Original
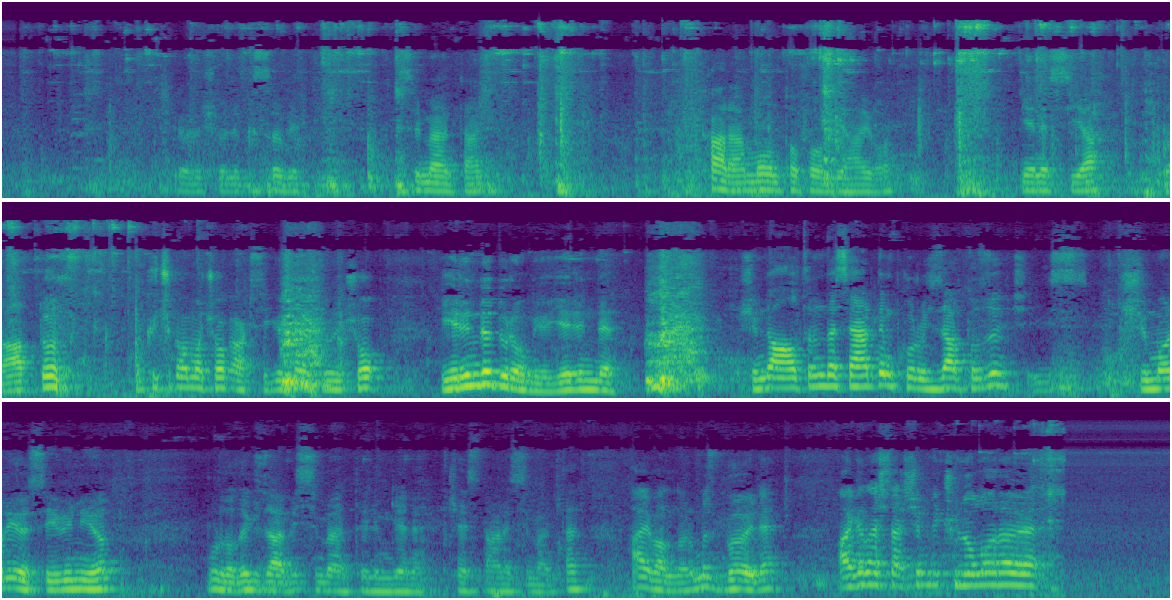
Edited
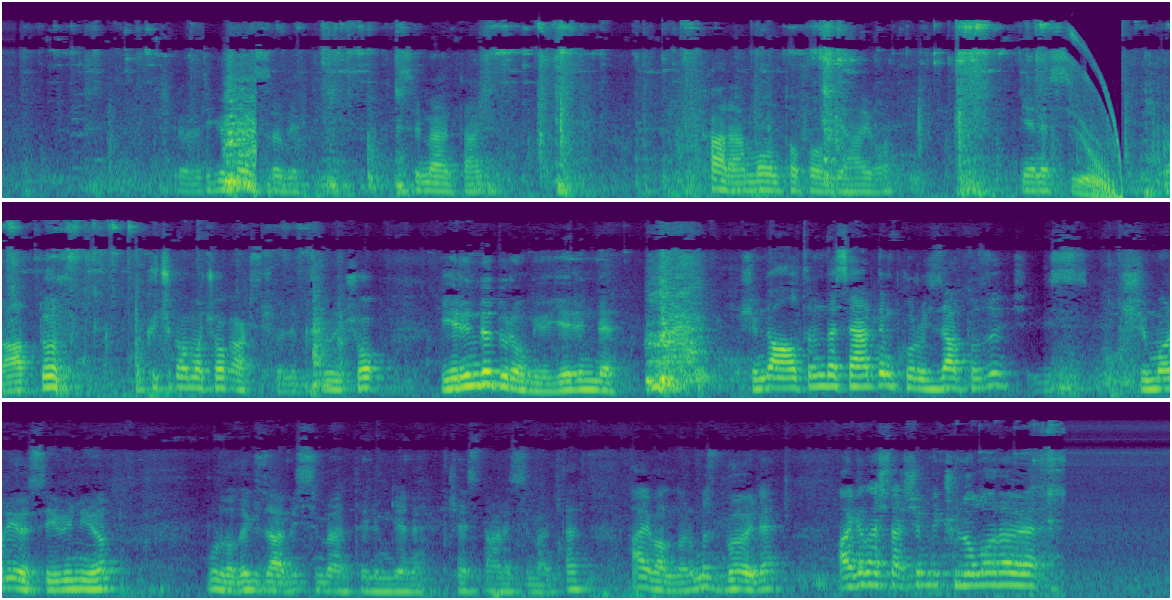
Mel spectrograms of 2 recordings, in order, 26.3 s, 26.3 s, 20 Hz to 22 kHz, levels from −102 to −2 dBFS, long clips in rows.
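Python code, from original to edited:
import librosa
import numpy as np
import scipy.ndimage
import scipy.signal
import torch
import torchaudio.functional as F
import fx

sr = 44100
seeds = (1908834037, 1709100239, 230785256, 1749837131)

y = fx.edit(x, sr, fx.swap(start_s=1.51, length_s=0.39, other_s=10.7, other_length_s=0.39),
    fx.tape_stop(start_s=7.97, length_s=0.43),
    fx.fade_out_to(start_s=15.96, length_s=0.61, curve='qua', floor_db=-9.0), tone=tone)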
